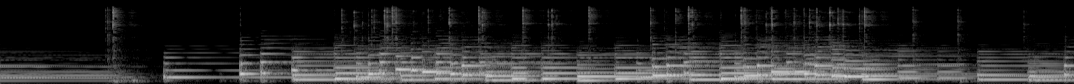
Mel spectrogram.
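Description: An old upright piano, only roughly tuned, being played: a held chord dies away, there is a short gap about a second and a half in, then a few single notes and, from about three seconds in, a flowing melody over an accompaniment. Sharp clicks come with many of the notes: the wooden action parts knocking because moths have eaten the soft felts of the mechanism.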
